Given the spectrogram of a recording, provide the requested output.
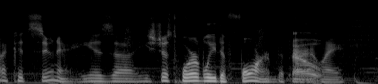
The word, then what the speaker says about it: Kitsune: It's Kitsune. It's Kitsune. It's a what? It's pronounced Kitsune-kan.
